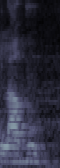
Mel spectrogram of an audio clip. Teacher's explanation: প্রথমে অটাকে আমরা লোপ ঘটিয়ে দিই উচ্চারণের সুবিধার জন্য, তারপর থাকে লাবু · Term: আদি স্বরলোপ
